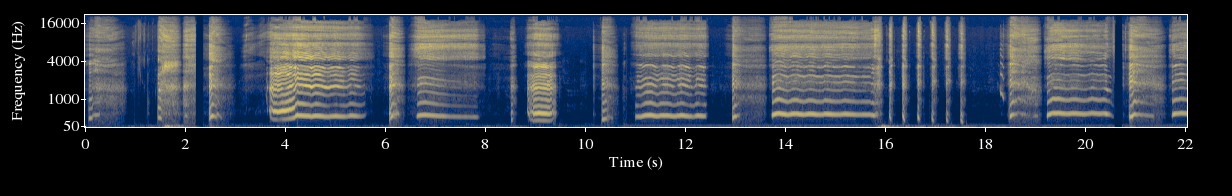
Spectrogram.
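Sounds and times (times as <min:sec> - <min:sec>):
gasping sobs: 0:00.0 - 0:00.8, 0:01.4 - 0:02.9, 0:03.6 - 0:07.9, 0:18.3 - 0:22.0.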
